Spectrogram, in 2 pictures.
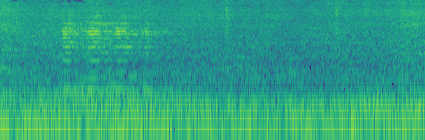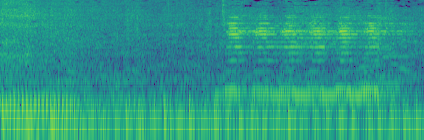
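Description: Street traffic of motor scooters and cars with horns honking: a short honk about half a second in and a longer, steady one near the end, over a constant low engine rumble.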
